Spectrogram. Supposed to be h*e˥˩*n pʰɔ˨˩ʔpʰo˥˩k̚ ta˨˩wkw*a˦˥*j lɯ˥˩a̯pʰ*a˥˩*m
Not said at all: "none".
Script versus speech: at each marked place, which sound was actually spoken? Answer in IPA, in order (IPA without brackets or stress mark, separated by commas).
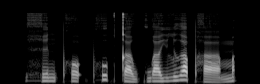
e˧, a˦˥, a˩˦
